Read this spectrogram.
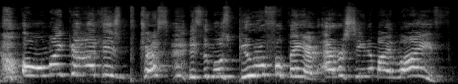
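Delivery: very high, hammed-up female squeal; going crazy with excitement. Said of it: "she might go crazy".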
